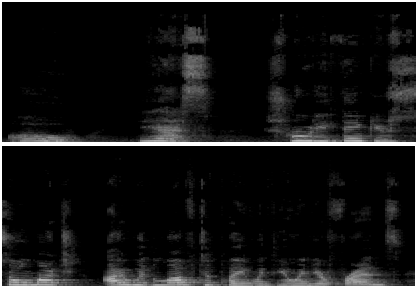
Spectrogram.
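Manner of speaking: high, loud, overjoyed thanks; a boy beaming with relief at being asked to play; delighted boy. Acted. Boy thanks girl joyfully.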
